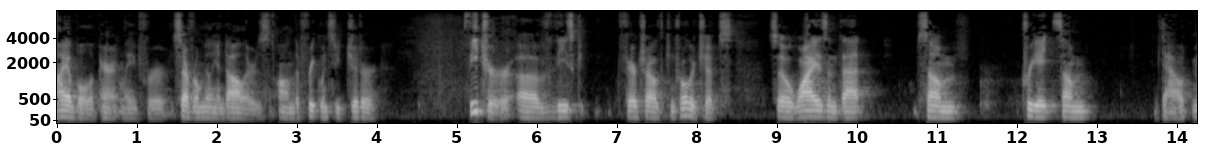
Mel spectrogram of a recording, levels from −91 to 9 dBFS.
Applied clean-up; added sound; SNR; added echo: none; none; none; none.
